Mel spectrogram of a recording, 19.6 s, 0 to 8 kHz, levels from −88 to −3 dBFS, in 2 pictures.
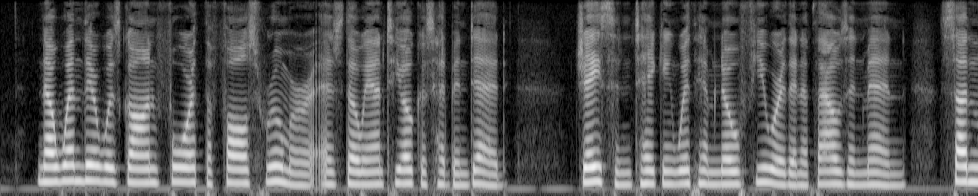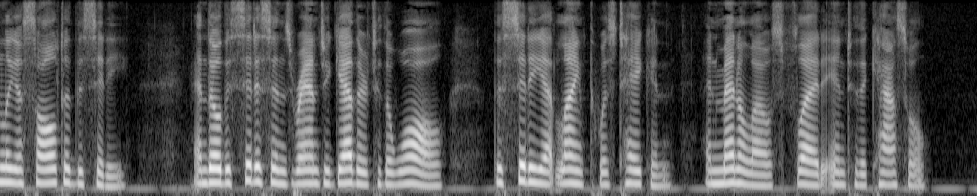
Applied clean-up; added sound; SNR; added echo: none; none; none; none.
